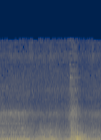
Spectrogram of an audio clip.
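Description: A steady low machine hum with a constant drone and no change in pitch. A man says one short word near the end.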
